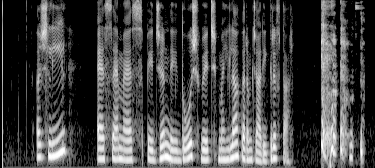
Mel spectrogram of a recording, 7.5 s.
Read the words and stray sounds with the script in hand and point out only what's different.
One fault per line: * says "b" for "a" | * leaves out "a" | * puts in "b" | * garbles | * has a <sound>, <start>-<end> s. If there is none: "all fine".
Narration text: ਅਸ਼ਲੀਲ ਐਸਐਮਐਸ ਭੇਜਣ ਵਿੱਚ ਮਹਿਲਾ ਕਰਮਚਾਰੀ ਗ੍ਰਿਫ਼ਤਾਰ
* puts in "ਦੇ ਦੋਸ਼"
* has a cough, 6.4-7.3 s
